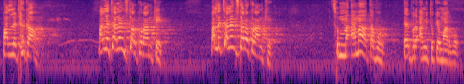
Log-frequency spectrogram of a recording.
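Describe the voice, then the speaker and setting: Guy preaching loud and fiery, really high voice, echoey pa sound. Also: big pitch swings, moderate pace, long pauses, slight background noise. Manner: fiery, calls out to the crowd; quotes Arabic verses in a chant. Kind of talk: Bengali waz sermon.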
